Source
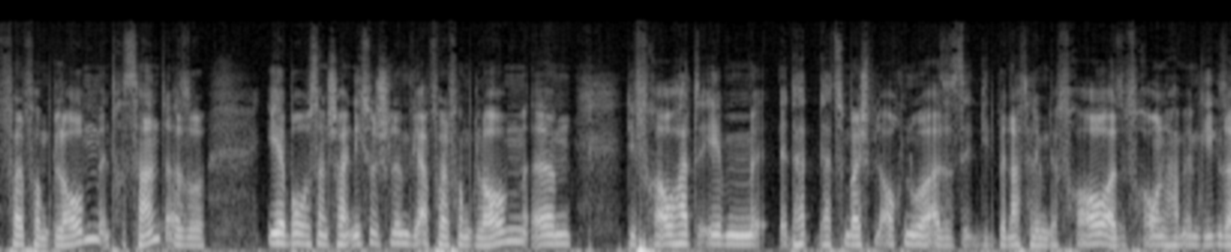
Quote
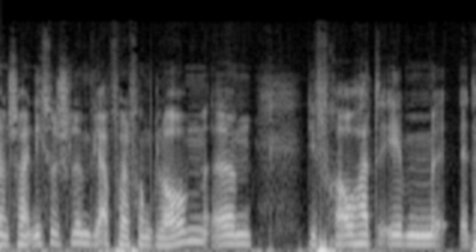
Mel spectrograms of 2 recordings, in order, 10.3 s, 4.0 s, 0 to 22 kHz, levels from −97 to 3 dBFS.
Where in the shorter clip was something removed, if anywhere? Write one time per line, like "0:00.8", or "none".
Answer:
none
